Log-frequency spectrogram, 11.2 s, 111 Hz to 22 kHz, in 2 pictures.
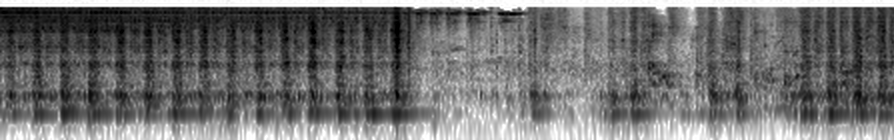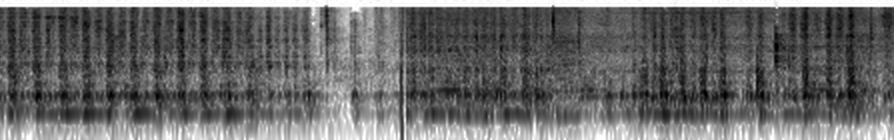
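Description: Wide-bladed hand saw cutting through hardwood keys set in a pine cabinet's corner joint, trimming them flush: fast, even strokes with a steady note under them, pausing briefly about 3 and 8 seconds in.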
